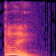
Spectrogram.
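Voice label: "yes", male; TALKNOW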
